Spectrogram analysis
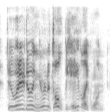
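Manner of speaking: high-pitched incredulous scolding, easing down; exasperated scolding. Retold or imitated. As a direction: imitate a coach telling someone off. Coach's acted scolding in quarrel.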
